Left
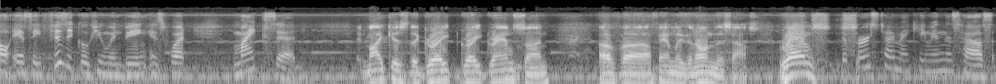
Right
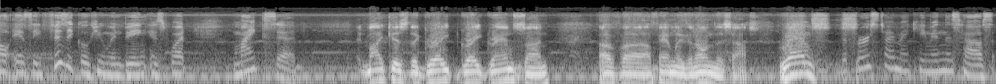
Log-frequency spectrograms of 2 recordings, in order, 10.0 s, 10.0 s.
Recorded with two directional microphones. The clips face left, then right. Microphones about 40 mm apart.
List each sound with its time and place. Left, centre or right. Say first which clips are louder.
0.0 s speech: left 5 dB; left
0.6 s speech: left 1 dB; left
3.9 s speech: right 1 dB; left
4.2 s speech: left 1 dB; left
8.6 s speech: left 2 dB; left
